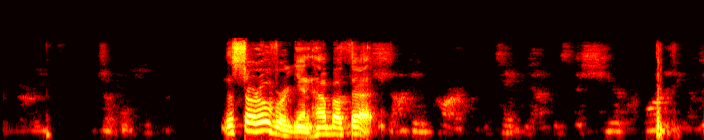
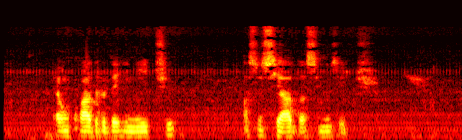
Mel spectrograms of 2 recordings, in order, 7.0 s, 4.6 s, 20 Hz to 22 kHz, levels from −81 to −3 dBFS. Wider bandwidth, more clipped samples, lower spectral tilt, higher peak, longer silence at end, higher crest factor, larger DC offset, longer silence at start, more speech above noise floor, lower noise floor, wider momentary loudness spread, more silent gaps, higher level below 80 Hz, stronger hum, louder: second, 8.2 kHz vs 11.5 kHz; neither; about the same, -4 dB/octave vs -4.5 dB/octave; about the same, -2 dBFS vs 0 dBFS; about the same, 0.35 s vs 0.4 s; second, 16 dB vs 22 dB; neither; about the same, 0.45 s vs 0.45 s; first, 67 dB vs 27 dB; first, -80 dBFS vs -47 dBFS; first, 26 LU vs 19 LU; neither; second, -58 dBFS vs -52 dBFS; neither; first, -14 LUFS vs -20 LUFS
